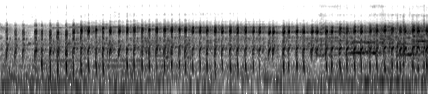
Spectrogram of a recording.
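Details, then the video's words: White-breasted waterhen rolling "ngeroll" lure call. A steady, fast train of sharp croaking pulses, close to four a second, grows gradually louder across the whole stretch. "RUAK RUAK GACORAN FULL NGEKEK NGEROLLL"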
